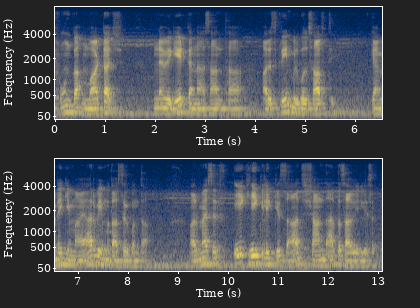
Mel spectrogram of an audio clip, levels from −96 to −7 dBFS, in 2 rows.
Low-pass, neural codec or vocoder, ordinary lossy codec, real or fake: 7.2 kHz; none; none; real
